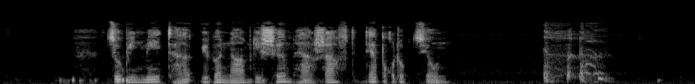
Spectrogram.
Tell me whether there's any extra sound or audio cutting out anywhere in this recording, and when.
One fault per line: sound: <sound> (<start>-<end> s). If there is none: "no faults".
sound: cough (5.4-6.2 s)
